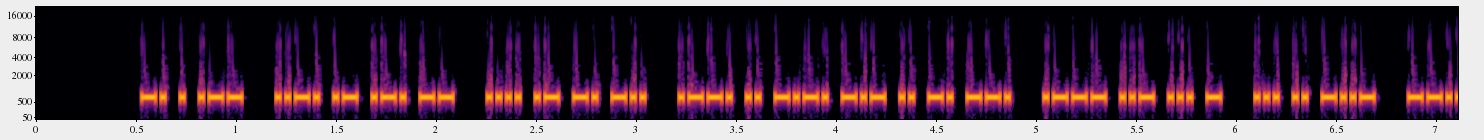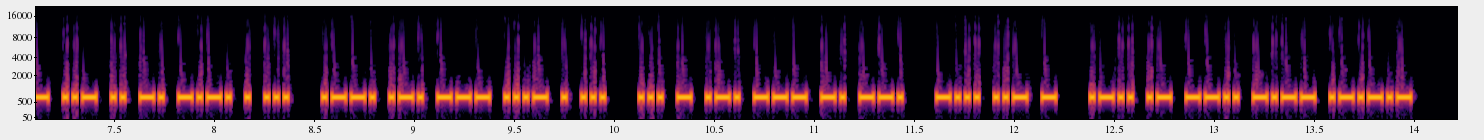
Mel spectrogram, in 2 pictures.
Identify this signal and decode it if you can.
Morse code, heard as a keyed tone, about 50 wpm, 700 Hz. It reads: NEW FARM HAND PICKING JUST SIX QUINCES PROVES STRONG BUT LAZY.
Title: Pangram Challenge v2 - 50wpm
